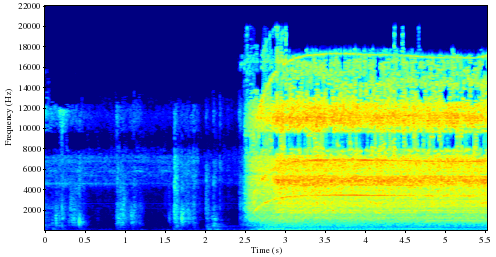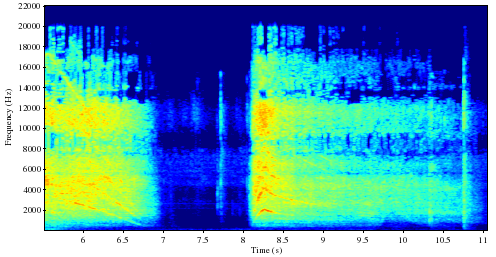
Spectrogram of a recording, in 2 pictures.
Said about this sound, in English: This is what you need to drill the holes out to.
